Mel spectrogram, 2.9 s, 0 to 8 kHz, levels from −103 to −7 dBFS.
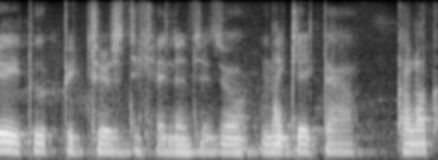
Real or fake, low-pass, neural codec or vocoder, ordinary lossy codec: fake; none; codec, 16 kHz, 2 kbps, X-Codec, HuBERT features, trained on general audio; none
